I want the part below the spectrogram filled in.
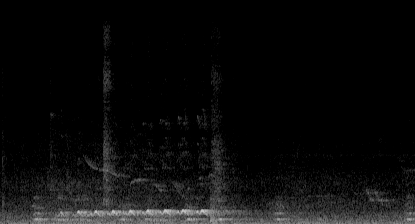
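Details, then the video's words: Morning call of an Asian koel sitting in a park tree: a quick, even string of bright notes lasting about two seconds, then quieter scattered notes, with steady low background noise. "कोयल की आवाज़ ||Cuckoo sound"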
